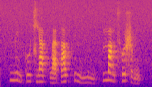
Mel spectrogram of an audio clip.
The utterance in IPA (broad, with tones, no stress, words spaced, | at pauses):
mi˥˨n ku˥˨t͡ɕjä˥˨pʰwä̰˨˩ t̪ɑ˦ʊ̯pʰi˥˨ŋ mi˥˨n | mɑ˥˨ŋt͡sʰu˦ ʂʊ̰˨˩ŋ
